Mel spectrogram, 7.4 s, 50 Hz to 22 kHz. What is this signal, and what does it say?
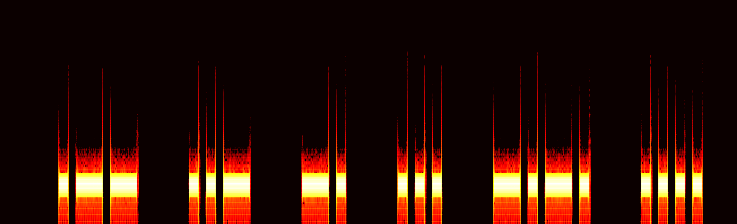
Morse code, heard as a keyed tone, about 14 wpm, spaced as for 10 wpm, 680 Hz. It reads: WUNSCH
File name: Morsekurs / Witze / Witz 20. Dezember 2022 50 F70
